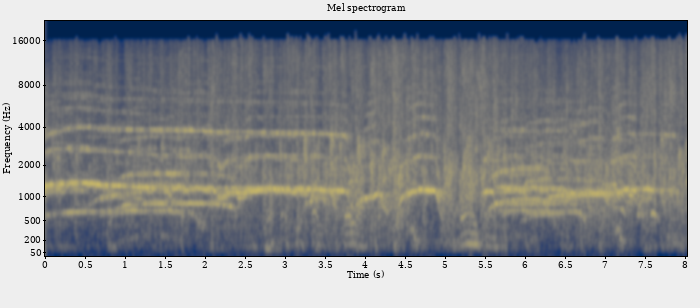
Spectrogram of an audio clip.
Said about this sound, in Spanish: Un fuerte aplauso para José racasillo Castillo.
